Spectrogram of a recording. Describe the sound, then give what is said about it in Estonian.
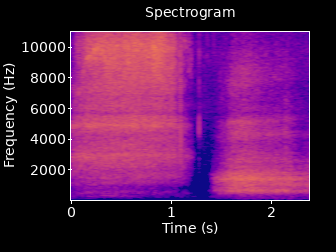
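A long, deep breath drawn in, a brief pause, then another airy, rushing breath follows. No talking, just breathing. “ja kümnenda hingamise juures, kui sa tõesti nagu sügavalt”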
